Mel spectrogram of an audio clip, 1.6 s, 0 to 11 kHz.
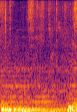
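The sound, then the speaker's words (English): Nine four-sided dice (D4s) rattle and clatter as they are rolled for damage in a tabletop game, in a quick, irregular series of bright clicks and taps over a steady low hum, with no one speaking. “Wow, my dice. 4. My dice performed terribly, I'm sorry.”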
